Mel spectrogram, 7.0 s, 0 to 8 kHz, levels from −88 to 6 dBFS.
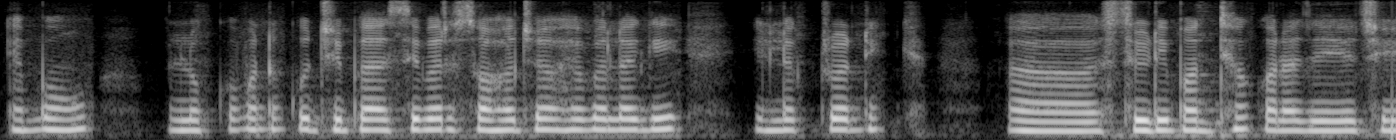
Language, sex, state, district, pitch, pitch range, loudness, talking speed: Odia, female, Odisha, Khordha, 225 Hz, 215-230 Hz, -16 LUFS, 110 wpm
